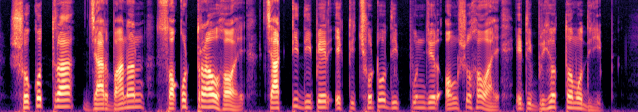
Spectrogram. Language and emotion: Bengali, neutral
